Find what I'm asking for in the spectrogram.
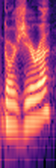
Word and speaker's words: Gojira: As an American, as a white American man, you can't mispronounce Gojira. even if you want to pronounce it like a white guy, you say it like I'm saying it, right? Gojira. You don't say Godzilla. Like, the two don't sound the same.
